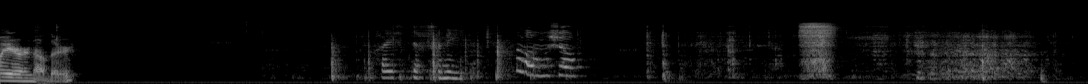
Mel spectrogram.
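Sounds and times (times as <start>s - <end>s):
speech: 0.0s - 0.8s, 3.8s - 5.9s
faint clicks: 2.4s - 2.8s
person sniffling through the nose: 8.0s - 8.9s
laughter: 9.0s - 10.8s.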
